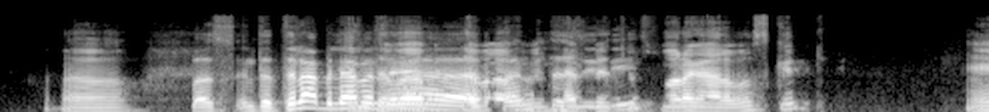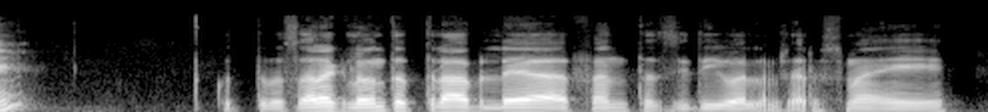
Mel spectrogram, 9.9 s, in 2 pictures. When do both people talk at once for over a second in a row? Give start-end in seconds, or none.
1.7-3.2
